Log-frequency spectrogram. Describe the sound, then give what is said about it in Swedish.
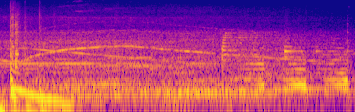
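An ambulance siren wails, its pitch gliding and then switching into stepped two-tone blasts over a steady traffic rumble, with no one talking. “Trots det stannar ambulansen kvar länge på platsen och när de ska föra Diana till ett sjukhus”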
